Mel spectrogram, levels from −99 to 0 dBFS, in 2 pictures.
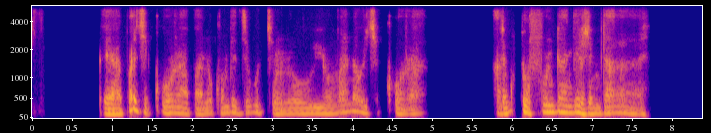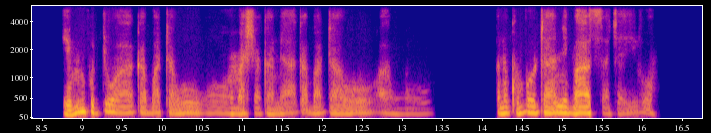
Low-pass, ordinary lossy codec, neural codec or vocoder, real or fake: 5.4 kHz; Opus, 32 kbps; codec, 44.1 kHz, 7.8 kbps, Pupu-Codec; fake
